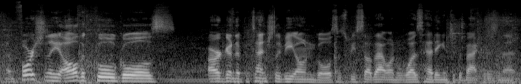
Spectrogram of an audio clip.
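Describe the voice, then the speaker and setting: A young man calling an esports match play-by-play, quick and excited, talking to the chat. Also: medium pitch, noisy background. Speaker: esports caster.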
